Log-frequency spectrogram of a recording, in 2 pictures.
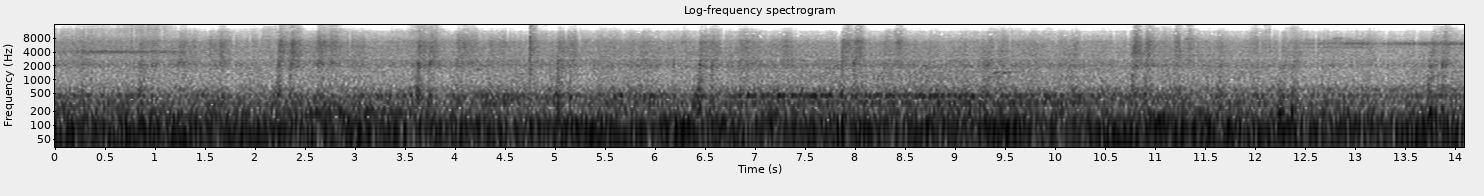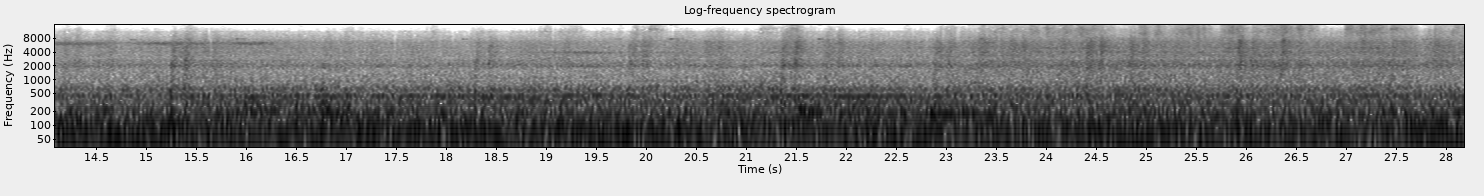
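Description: Passenger train running steadily at speed, heard from an open coach window: a continuous low rumble of wheels on the rails with faint, scattered clicks.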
